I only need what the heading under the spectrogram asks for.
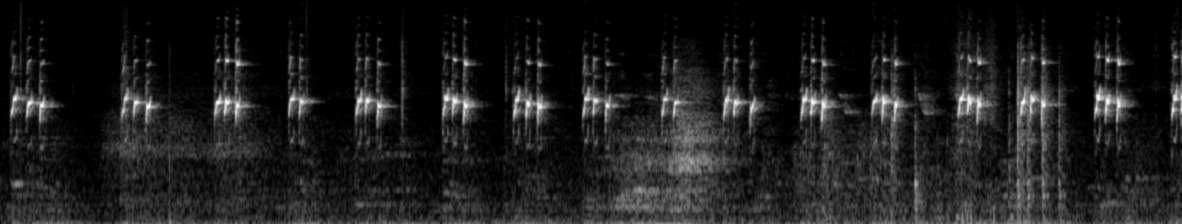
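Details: A young bulbul sings among white blossoms, producing a steady run of rapid chirp clusters, each of three or four sharp notes, repeated a little more than once a second in a fairly quiet setting.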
